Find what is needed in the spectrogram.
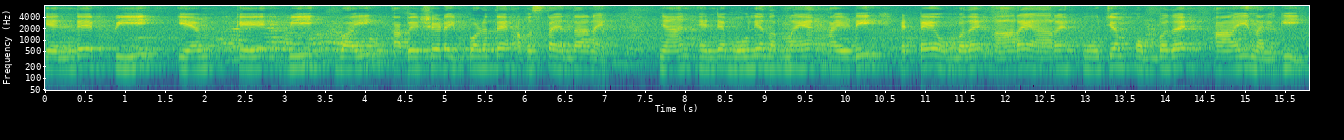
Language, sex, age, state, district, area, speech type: Malayalam, female, 45-60, Kerala, Kottayam, rural, read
